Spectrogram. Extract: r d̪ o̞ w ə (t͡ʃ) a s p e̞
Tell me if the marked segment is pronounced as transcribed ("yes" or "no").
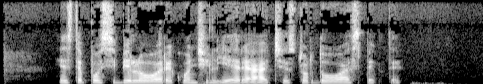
no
